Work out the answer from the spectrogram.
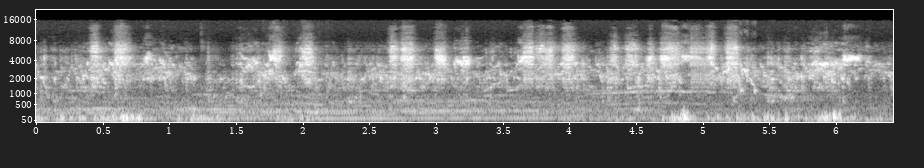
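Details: Budgerigar warble played to get birds mating: pulsing bursts of chirps, clicks and squeaks in quick clusters, with a few soft low knocks in between.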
